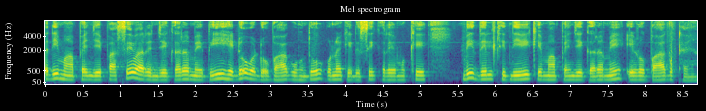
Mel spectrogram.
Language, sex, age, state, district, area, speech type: Sindhi, female, 45-60, Gujarat, Kutch, urban, spontaneous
